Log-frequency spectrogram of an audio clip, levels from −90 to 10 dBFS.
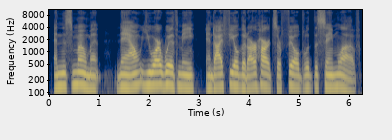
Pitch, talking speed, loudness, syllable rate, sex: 140 Hz, 190 wpm, -18 LUFS, 4.3 syllables/s, female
